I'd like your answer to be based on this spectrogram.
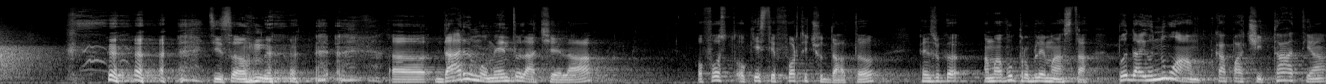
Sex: male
